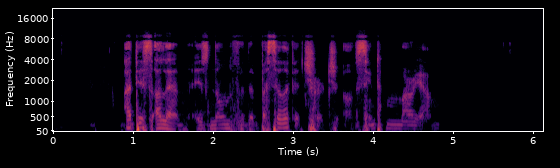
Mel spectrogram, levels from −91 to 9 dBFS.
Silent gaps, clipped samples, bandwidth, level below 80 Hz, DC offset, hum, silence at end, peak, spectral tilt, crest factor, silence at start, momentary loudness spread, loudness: none; under 0.1%; 11 kHz; -58 dBFS; under 0.1%; none; 1.45 s; -16 dBFS; -1 dB/octave; 26 dB; 0.9 s; 20 LU; -36 LUFS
